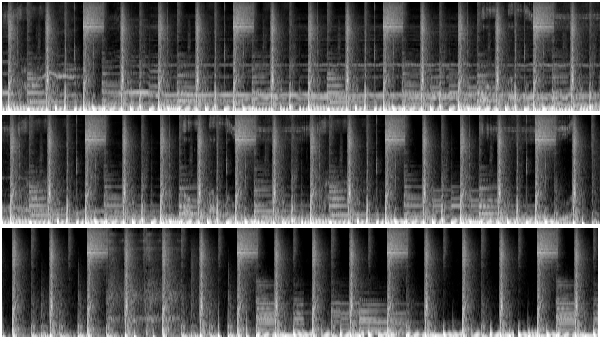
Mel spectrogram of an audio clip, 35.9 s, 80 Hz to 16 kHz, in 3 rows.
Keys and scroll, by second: 35.1 space.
